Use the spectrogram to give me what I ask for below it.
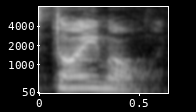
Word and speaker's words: daimyo: It's not Domo, it's Daimo. D-A-I-M-O. Daimo.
